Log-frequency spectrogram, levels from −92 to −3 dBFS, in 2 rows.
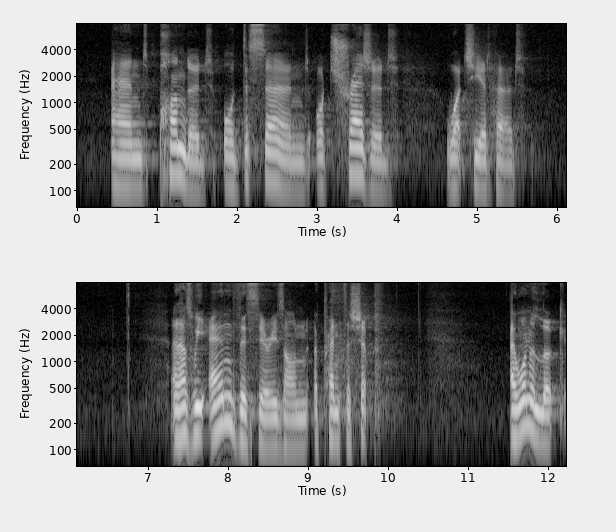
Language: English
